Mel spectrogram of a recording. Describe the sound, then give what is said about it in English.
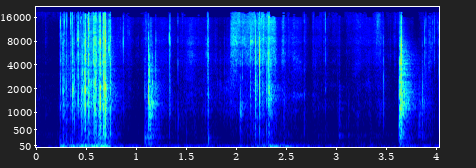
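Cards are shuffled and drawn from a Spellcasting Oracle Cards deck, with a few papery bursts of riffling and rustling separated by brief pauses. The loudest burst comes first and a sharp flick follows at the end. “let's go ahead and get a card out. Again, this is from the Spellcasting Oracle Cards.”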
